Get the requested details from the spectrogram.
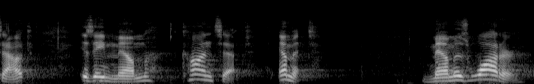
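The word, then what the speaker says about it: אמת: The word Alef Mem Tav is pronounced in English emet, which is the word truth. So the word emet is the word truth,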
